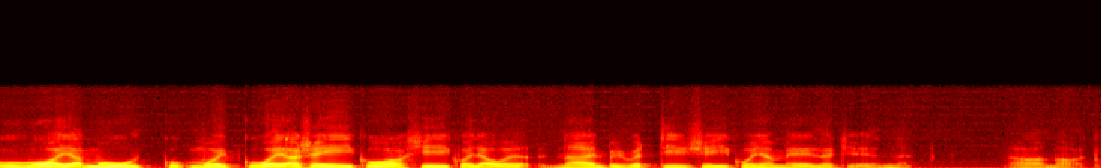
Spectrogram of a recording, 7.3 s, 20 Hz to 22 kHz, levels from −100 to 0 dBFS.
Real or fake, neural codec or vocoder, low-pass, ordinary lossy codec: fake; codec, 24 kHz, 0.9 kbps, WavTokenizer, small release; 10.8 kHz; none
